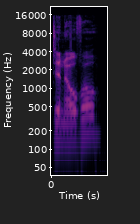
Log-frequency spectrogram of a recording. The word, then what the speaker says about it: de novo: they said how does standing for truth explain denovo gene birth hopefully I pronounced that right is it de novo yeah de novo gene synthesis see once again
